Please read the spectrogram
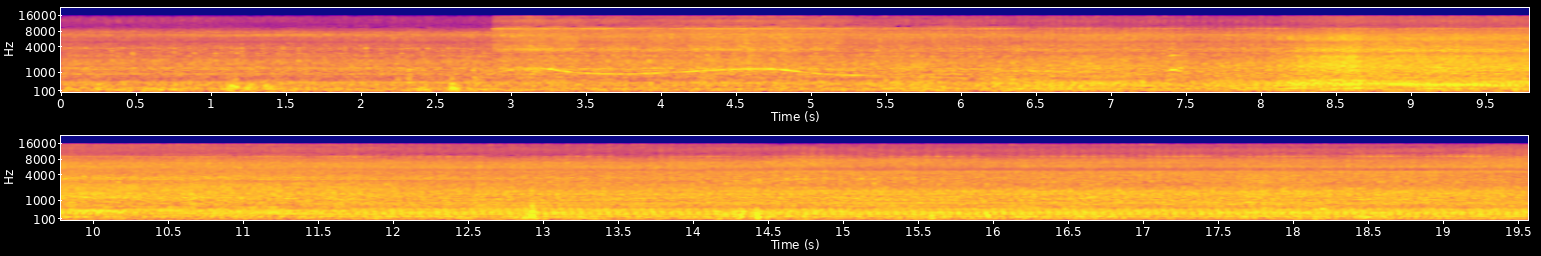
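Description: Off-road challenge vehicle's engine running under load as it works through deep mud. It revs up harder about eight seconds in, then holds steady revs, with a couple of sharp knocks later on.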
